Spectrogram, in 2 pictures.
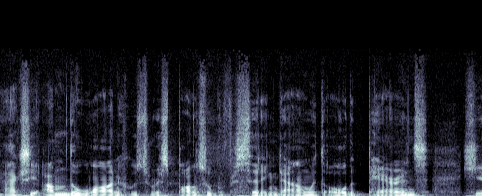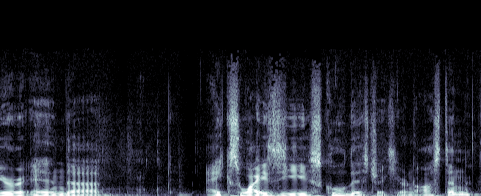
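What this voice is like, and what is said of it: Polish accent. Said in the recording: “Sorry for my accent, but I'm an exchange student from Poland.”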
